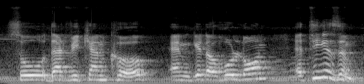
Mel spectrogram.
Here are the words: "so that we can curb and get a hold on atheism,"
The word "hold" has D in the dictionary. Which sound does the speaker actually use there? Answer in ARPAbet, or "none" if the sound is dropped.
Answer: D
